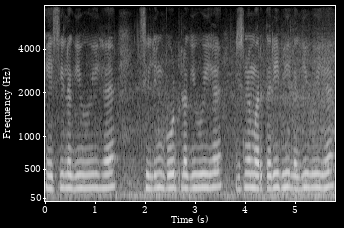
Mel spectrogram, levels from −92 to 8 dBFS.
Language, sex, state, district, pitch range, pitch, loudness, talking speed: Hindi, female, Jharkhand, Ranchi, 205-215 Hz, 210 Hz, -15 LUFS, 155 wpm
